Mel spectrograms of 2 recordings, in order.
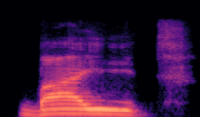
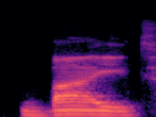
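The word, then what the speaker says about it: בית: herek in the vowels we say ah e see how we pronounce it buy it buy it which literally means house all right the you'd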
